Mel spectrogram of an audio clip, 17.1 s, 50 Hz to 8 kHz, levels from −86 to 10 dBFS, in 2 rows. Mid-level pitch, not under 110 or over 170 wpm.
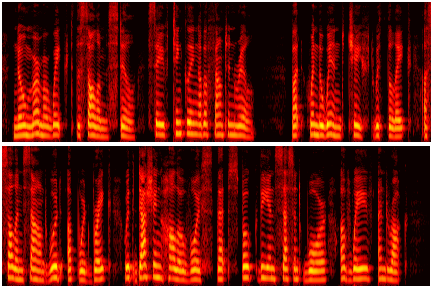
No: high, 205 Hz; slow, 135 wpm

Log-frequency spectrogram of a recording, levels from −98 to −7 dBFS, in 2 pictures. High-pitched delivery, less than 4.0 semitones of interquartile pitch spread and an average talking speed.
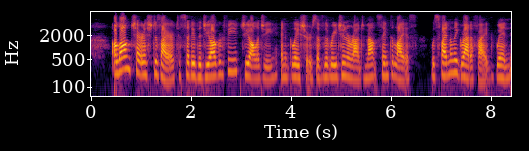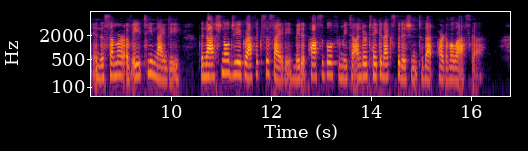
Yes: high, 195 Hz; average, 3.4 semitones; average, 160 wpm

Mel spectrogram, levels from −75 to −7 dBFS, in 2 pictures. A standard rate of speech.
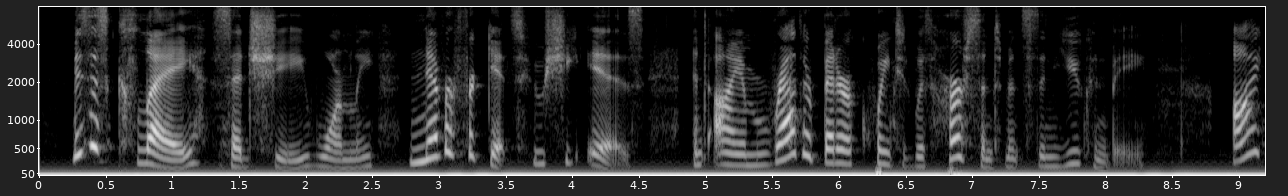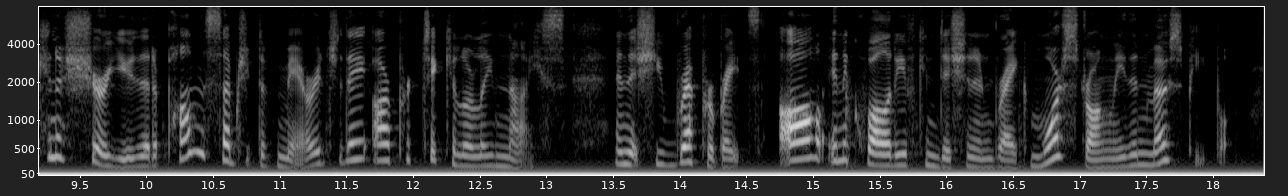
Yes: average, 175 wpm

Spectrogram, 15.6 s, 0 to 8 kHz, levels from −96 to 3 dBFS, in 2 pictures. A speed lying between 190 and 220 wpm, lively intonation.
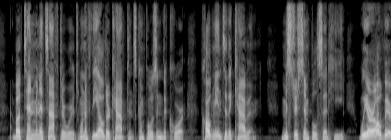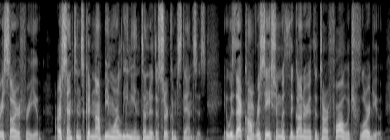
Yes: average, 195 wpm; wide, 6.0 semitones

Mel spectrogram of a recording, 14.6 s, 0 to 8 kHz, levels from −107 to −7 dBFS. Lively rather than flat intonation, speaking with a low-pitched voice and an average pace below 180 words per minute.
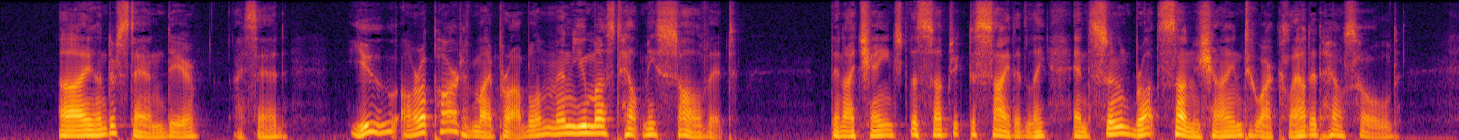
Yes: wide, 6.1 semitones; low, 105 Hz; slow, 135 wpm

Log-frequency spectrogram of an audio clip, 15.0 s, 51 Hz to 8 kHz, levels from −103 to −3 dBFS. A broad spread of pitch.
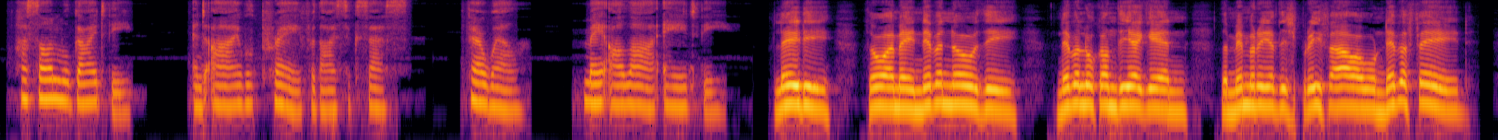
No: narrow, 2.5 semitones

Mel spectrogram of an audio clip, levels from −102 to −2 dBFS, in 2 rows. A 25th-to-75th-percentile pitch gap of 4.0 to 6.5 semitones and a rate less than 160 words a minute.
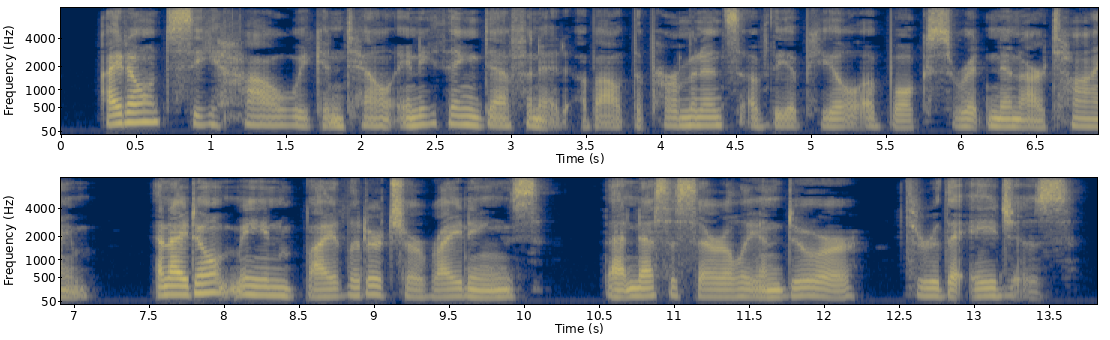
No: average, 3.6 semitones; average, 150 wpm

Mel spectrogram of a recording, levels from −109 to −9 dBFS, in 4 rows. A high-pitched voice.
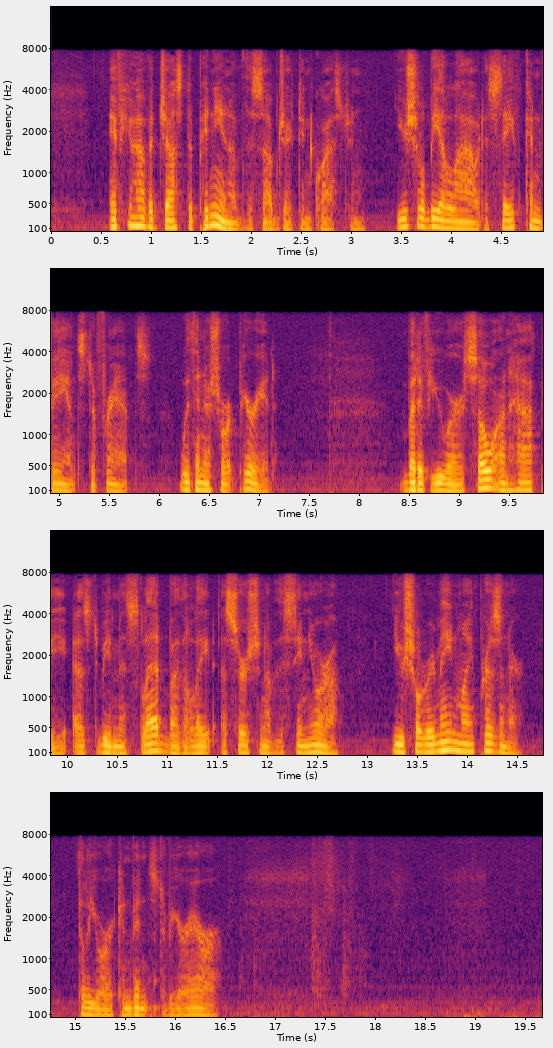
No: low, 100 Hz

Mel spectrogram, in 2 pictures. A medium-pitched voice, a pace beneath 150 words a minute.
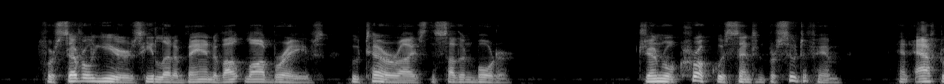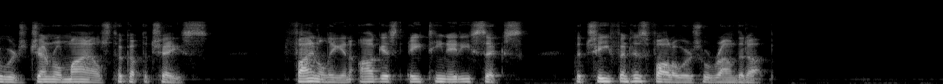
No: low, 115 Hz; slow, 135 wpm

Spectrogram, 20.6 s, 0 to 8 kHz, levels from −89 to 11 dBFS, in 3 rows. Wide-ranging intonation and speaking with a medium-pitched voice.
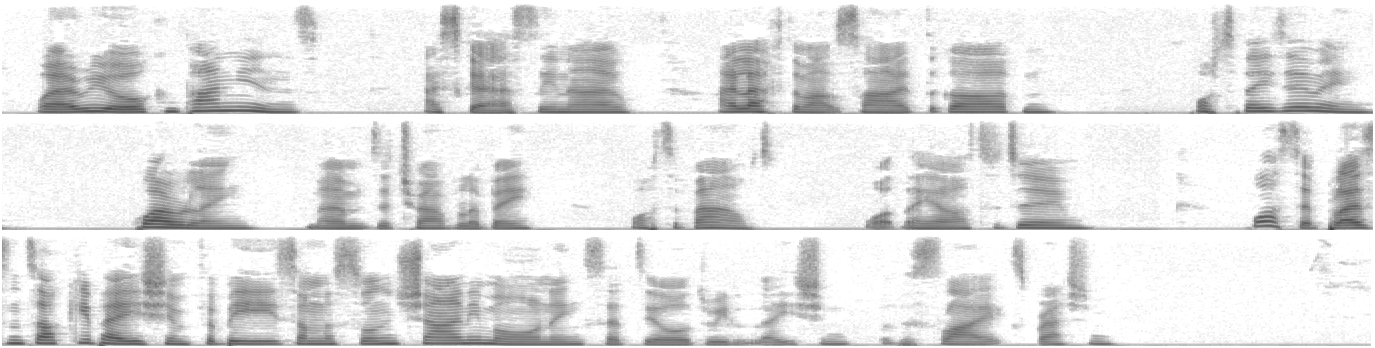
No: average, 3.1 semitones; medium, 175 Hz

